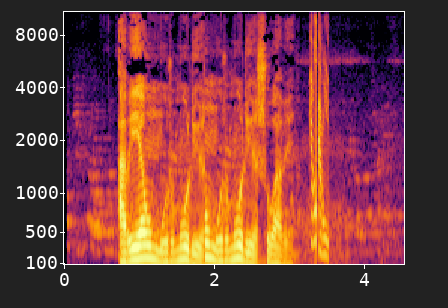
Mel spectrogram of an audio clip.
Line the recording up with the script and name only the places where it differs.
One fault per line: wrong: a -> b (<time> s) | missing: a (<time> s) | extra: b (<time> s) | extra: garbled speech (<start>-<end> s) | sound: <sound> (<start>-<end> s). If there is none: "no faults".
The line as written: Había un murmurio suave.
extra: un murmurio (1.8 s)
sound: chirp (3.3-3.6 s)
